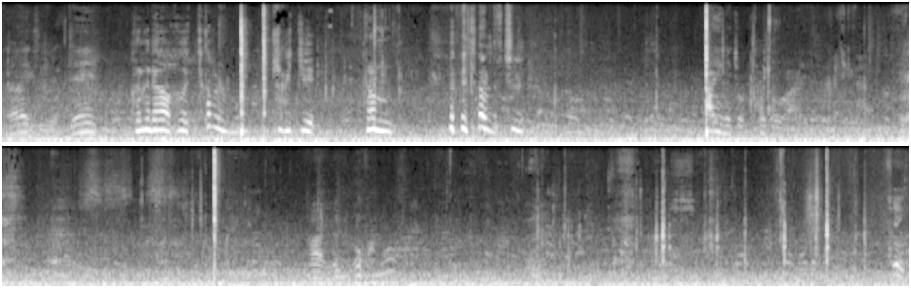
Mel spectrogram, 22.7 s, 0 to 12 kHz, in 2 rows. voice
8.8 11.6

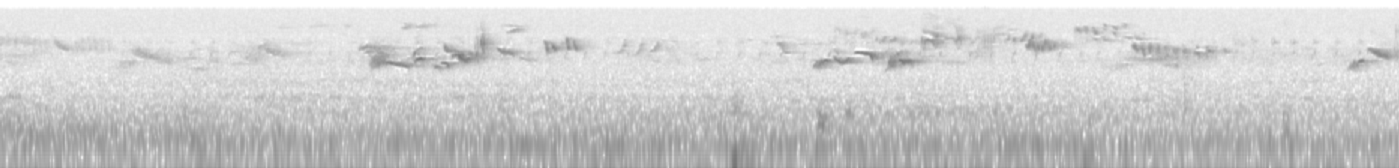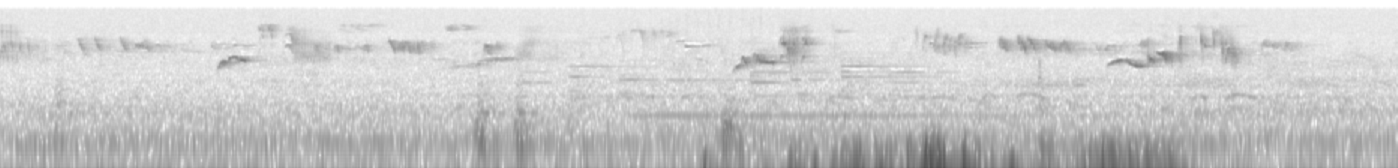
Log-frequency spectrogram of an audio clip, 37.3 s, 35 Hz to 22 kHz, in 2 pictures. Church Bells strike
25.0 33.6

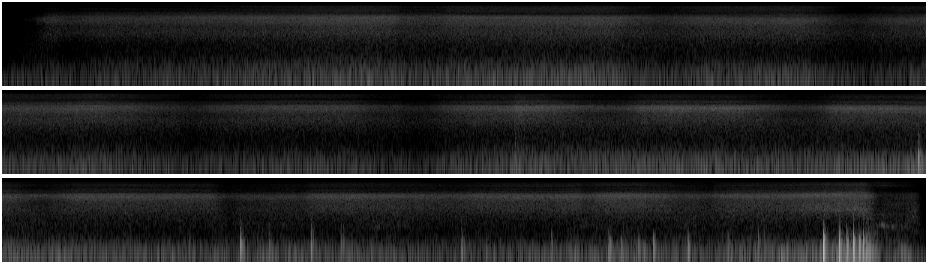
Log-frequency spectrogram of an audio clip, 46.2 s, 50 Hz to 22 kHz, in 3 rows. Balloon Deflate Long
29.7 37.0, 37.6 46.2

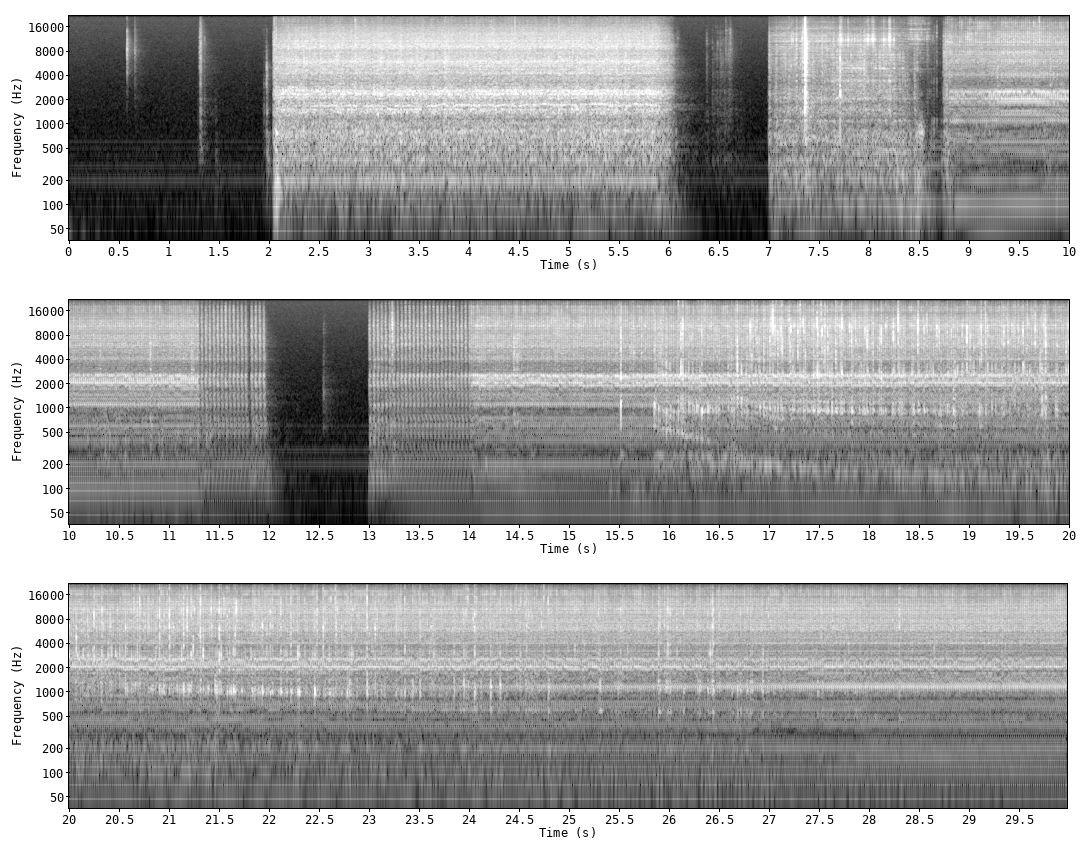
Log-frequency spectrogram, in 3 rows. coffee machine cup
7.0 9.4, 14.1 28.9

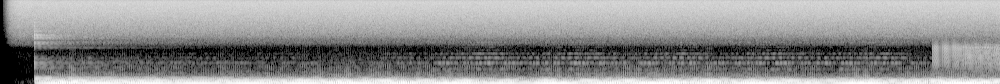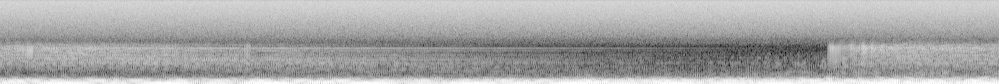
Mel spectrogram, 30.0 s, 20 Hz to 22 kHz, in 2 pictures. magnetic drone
14.0 26.5, 27.2 29.9

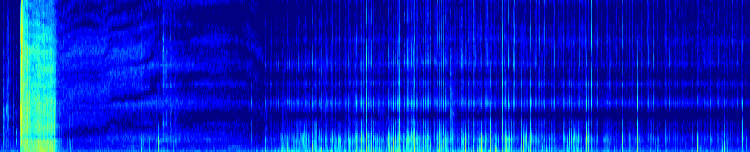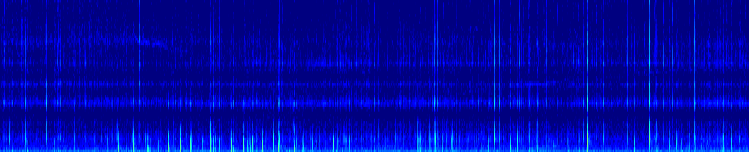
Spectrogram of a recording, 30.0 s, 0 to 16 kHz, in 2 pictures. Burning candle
0.0 1.6

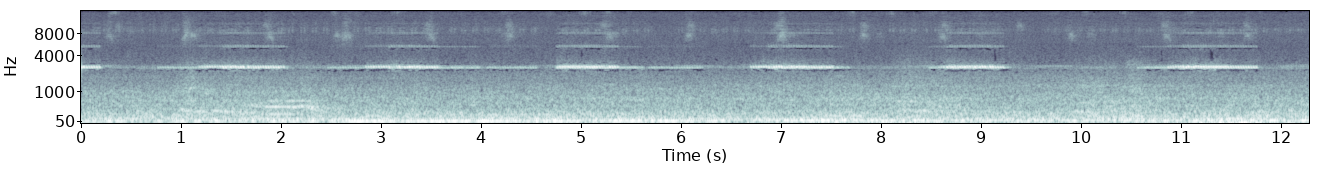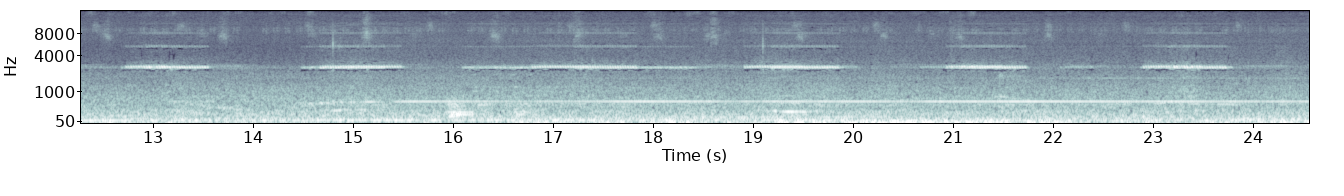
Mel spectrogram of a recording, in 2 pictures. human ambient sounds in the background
0.8 4.5

